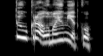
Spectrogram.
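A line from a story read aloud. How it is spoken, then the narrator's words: Shrieking. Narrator (Russian): взвизгнула Джеймина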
